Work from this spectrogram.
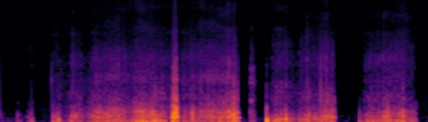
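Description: Fingertips and nails scratch and tap the surface of a round, flat, thin, solid cork coaster with a scalloped edge, held near the microphone. The sound is a dense, muffled, low-pitched scraping in several bursts separated by brief silences. A few sharper taps punctuate it.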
